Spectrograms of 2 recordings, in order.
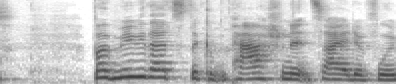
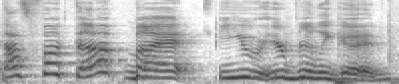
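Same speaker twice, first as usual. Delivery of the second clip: excited; 8 semitones higher than usual. Retold or imitated. Excited hypothetical reaction.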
